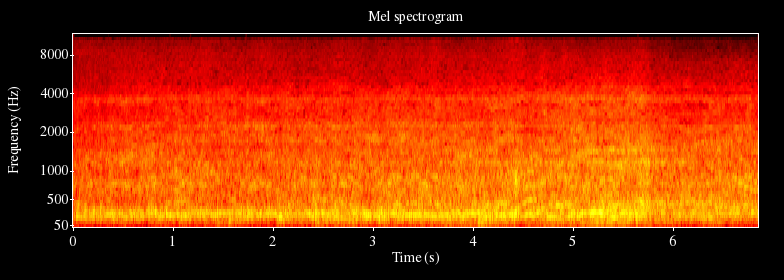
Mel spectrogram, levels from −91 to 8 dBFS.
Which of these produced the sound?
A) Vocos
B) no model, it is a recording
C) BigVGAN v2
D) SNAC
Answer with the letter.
D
